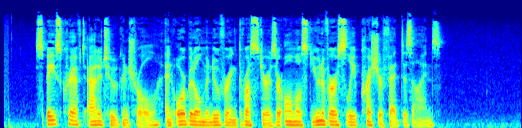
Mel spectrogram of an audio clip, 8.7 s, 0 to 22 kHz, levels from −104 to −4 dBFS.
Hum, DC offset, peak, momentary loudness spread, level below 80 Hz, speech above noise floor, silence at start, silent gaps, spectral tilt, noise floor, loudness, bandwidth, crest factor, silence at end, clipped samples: none; under 0.1%; -14 dBFS; 8 LU; -56 dBFS; 35 dB; 0.05 s; none; -5 dB/octave; -65 dBFS; -30 LUFS; 14 kHz; 16 dB; 1.4 s; under 0.1%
